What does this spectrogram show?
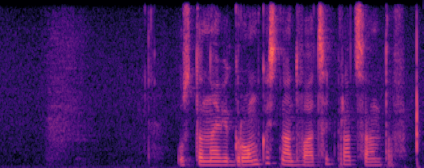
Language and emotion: Russian, neutral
